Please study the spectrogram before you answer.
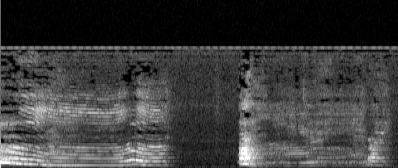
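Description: A dog howls in long, wavering notes that slide down and then rise again, joining along with a clarinet.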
